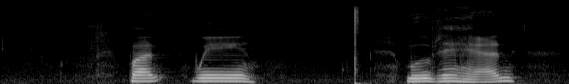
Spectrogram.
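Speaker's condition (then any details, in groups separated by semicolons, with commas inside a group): ALS; onset in one foot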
